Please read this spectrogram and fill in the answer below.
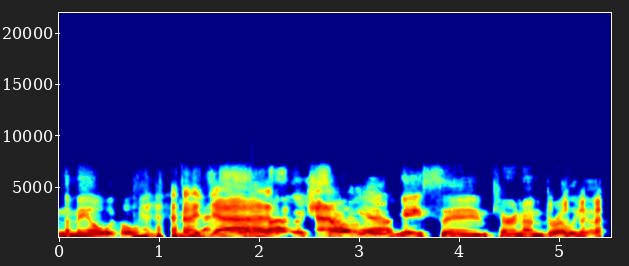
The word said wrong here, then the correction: Andreola: Am I going to say it right, Holly? – Andreola.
